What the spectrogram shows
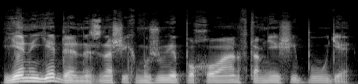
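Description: Man doing a matter-of-fact seafarer, low voice, storybook. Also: expressive. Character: plain-spoken male seafarer shipbuilder.

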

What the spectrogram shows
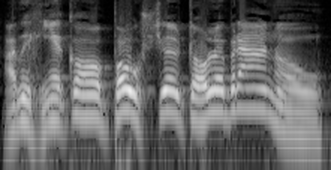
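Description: A man voicing a sleepy, grumpy male gate guard with a hoarse, rough voice. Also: medium pitch, very animated, fairly bright tone, voice pushed up. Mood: gruff. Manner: gruff, suspicious.

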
